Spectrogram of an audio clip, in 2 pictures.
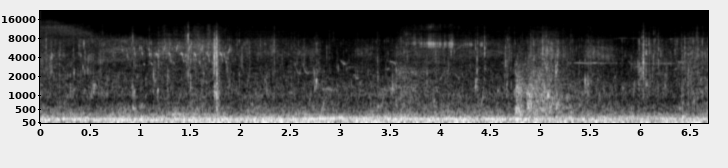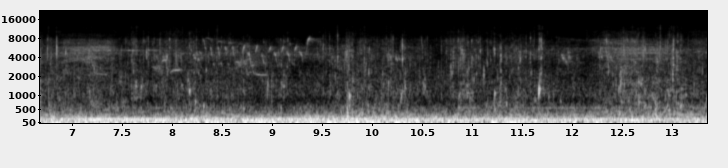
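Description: A boat's motor humming steadily at one low, even pitch, with faint scattered clicks over it.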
